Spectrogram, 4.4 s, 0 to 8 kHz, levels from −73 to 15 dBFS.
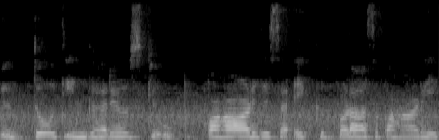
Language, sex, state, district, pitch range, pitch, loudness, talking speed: Hindi, female, Bihar, Kishanganj, 215-225 Hz, 220 Hz, -17 LUFS, 150 wpm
